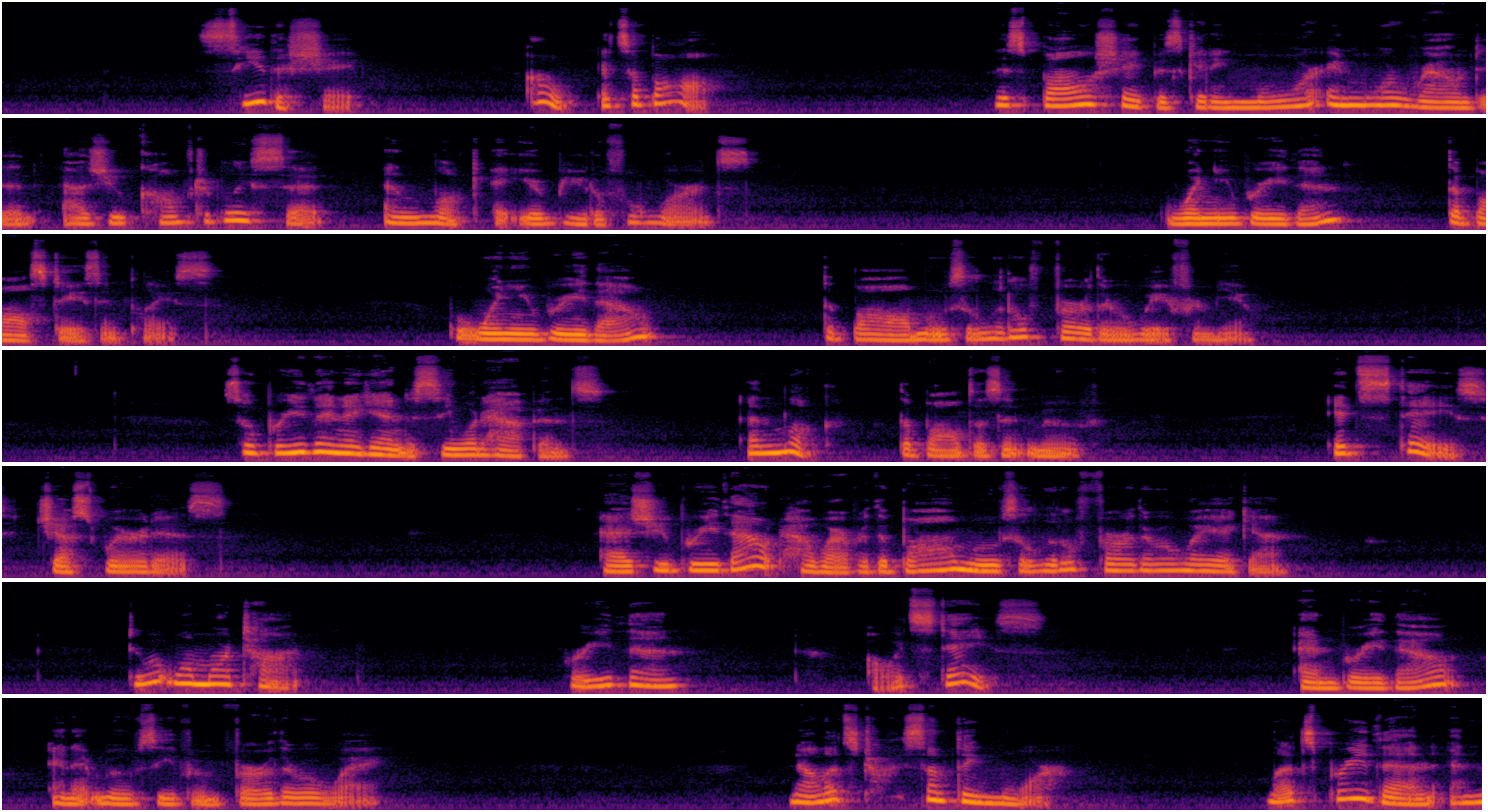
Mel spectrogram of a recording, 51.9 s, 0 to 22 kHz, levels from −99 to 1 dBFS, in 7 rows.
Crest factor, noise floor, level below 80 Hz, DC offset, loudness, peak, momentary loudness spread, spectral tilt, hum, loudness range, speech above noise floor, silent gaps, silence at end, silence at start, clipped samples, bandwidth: 16 dB; -75 dBFS; -64 dBFS; under 0.1%; -32 LUFS; -16 dBFS; 14 LU; -6 dB/octave; none; 7 LU; 44 dB; none; 0 s; 1 s; under 0.1%; 17 kHz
